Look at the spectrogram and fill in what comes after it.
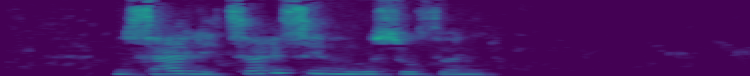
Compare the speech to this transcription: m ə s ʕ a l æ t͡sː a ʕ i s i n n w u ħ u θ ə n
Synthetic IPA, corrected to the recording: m ə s ʕ a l i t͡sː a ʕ i s i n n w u s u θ ə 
